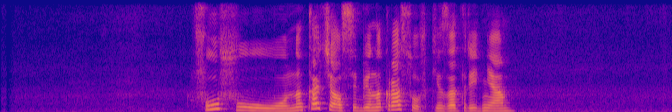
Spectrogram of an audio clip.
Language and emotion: Russian, neutral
